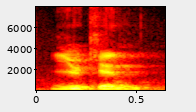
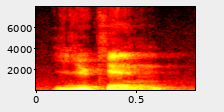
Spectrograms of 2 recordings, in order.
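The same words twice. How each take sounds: The two takes are said the same way.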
